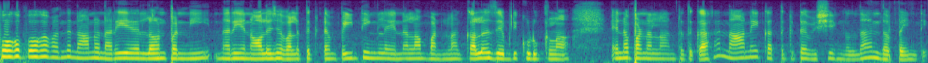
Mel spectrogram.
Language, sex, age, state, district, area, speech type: Tamil, female, 18-30, Tamil Nadu, Viluppuram, rural, spontaneous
